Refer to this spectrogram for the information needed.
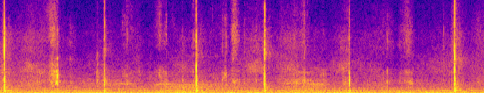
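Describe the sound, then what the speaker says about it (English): Playing cards dealt into face-down and face-up solitaire piles for a multi-handed solitaire game, giving soft, quiet snaps and slaps at irregular intervals, close by, with no talking. "I continue making the piles with cards face down"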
